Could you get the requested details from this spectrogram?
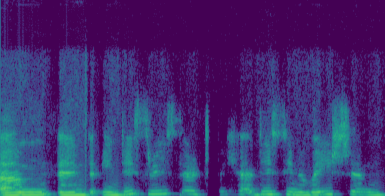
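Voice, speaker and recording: A woman speaks in a Serbian accent with a fairly high pitch. Her voice is somewhat breathy, with ordinary pitch variation. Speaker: professor. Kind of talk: panel discussion. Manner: halting.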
